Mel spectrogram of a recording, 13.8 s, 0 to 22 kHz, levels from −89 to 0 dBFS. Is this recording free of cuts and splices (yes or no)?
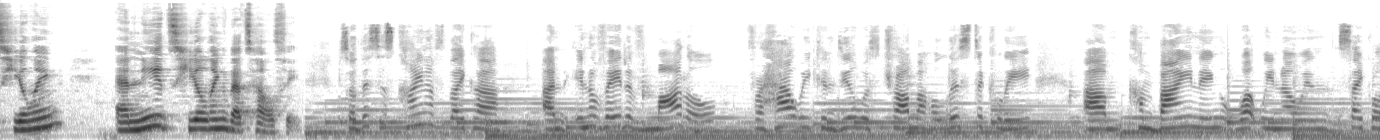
no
